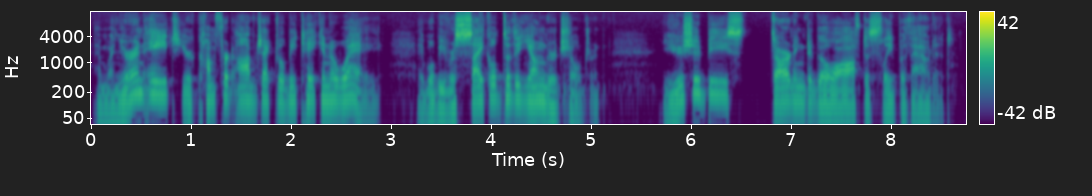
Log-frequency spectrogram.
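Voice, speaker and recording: Man acting a storybook mom, caring, earnest, patient advice, mellow, dry sound. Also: mid-range voice, sing-song, moderate pace, no echo, voice pushed up, lightly acted. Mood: fond, firm. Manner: patient, explanatory, gently advising.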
